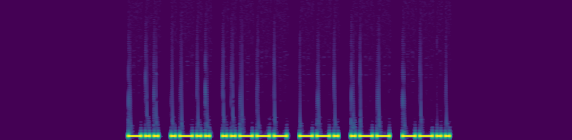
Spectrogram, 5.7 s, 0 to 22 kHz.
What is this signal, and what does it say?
Morse code, heard as a keyed tone, about 27 wpm, 700 Hz. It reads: DL2GWZ
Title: DXCC-100 Call Signs - 6 Characters - 28wpm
